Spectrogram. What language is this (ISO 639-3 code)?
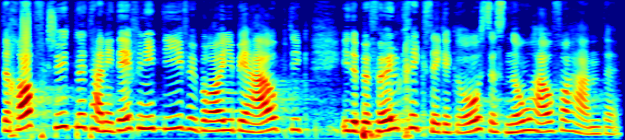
gsw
